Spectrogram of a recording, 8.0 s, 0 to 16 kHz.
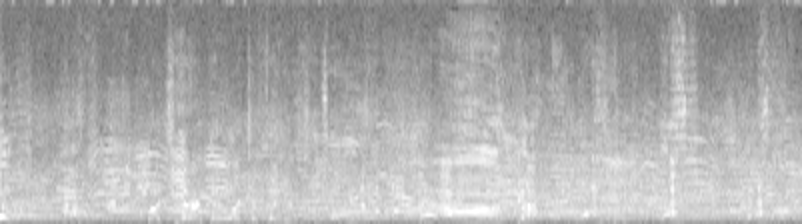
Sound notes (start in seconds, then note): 4.3 wrestlers grunting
